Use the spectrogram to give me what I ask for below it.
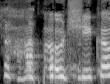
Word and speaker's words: Topo Chico: Now, there's been plenty more than three, but number one is kind of fun because I just showed you I was drinking Topo Chico.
